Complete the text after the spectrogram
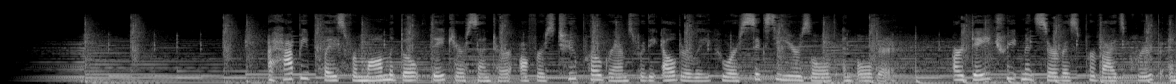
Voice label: English female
